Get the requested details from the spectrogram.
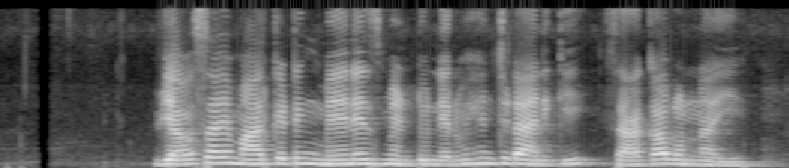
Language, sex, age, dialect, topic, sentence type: Telugu, female, 18-24, Utterandhra, agriculture, statement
